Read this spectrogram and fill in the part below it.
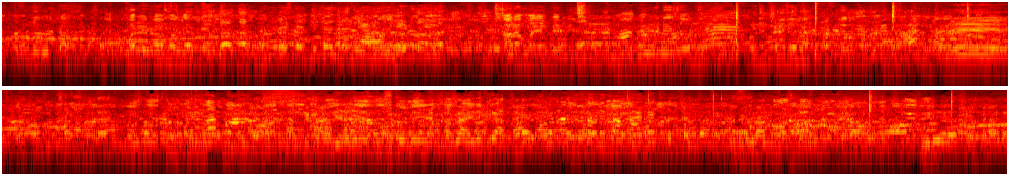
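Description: A crowd of men talk over one another close by.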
